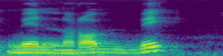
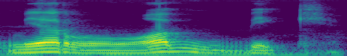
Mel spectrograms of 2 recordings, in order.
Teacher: Dan di sini juga idgham kamil, nunnya hilang secara utuh karena langsung ke huruf ra, dan ra dibaca dengan tebal. Hati-hati dalam melafalkan ra, tidak dibaca dengan mir rabbik, jangan banyak sekali takrir pada huruf ra, tapi sekali saja mir rabbik.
